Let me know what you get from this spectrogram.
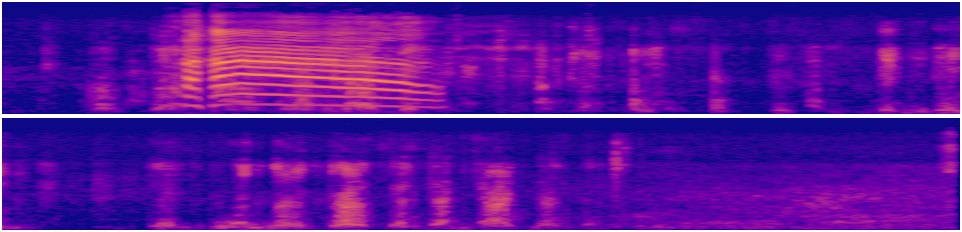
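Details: Border Collie Sam, playing with a ball, lets out one loud, drawn-out nasal whine that dips slightly in pitch, followed by a person's speech.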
